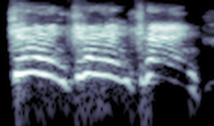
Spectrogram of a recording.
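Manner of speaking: very high, loud clanging kang kang; shrill mimicked clangs on a hull; imitated metal clang. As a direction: ring it out like logs hitting a metal boat. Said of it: "this is a metal boat".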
